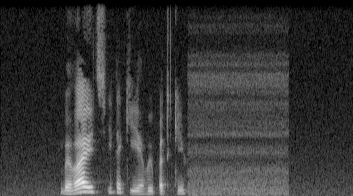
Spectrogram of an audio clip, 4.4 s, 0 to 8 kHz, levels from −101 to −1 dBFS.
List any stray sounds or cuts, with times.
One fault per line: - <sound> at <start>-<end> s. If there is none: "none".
none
